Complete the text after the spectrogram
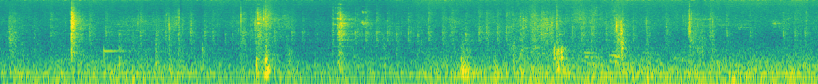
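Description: Papers rustle and knock on a desk.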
